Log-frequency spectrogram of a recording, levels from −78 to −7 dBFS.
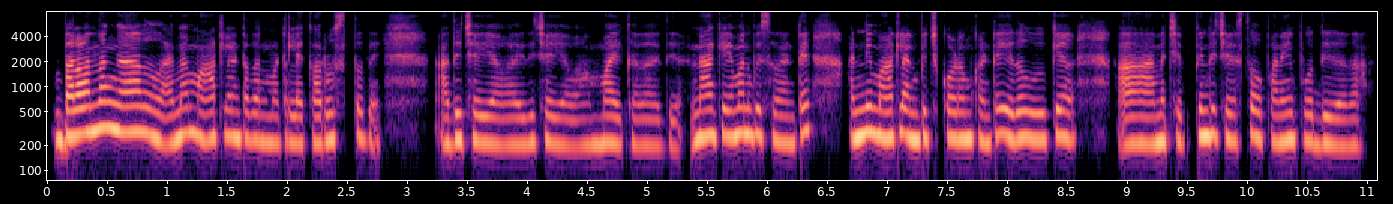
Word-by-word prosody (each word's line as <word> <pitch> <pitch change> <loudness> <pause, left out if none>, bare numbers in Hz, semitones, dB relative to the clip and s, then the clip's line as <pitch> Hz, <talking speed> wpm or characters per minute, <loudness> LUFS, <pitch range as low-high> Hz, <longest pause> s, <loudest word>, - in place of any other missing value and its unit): బలవంతం 285 +5 +6
గాదు. 290 -1 +4 0.2
ఆమె 250 +4 +2
మాటలంటదనమాట 240 -2 -2
లైక్ 220 +1 -4
అరుస్తది. 235 0 -4 0.6
అది 235 +3 +1
చెయ్యవా? 215 -2 -2
ఇది 220 - -3
చెయ్యవా? 210 -3 -4
అమ్మాయి 215 0 -1
కదా 205 0 -7
ఇది. 195 0 -11 0.2
నాకేమనిపిస్తదంటే 260 -2 +1 0.4
అన్ని 265 +3 +6
మాటలనిపిచ్చుకోవడం 250 -1 +2
కంటే 235 +3 -2
ఏదో 245 +1 +1
ఊకె 245 +2 -1 0.5
ఆహ్, 220 +1 +2
ఆమె 225 +1 +1
చెప్పింది 260 +3 +1
చేస్తే 230 +1 -4
ఒ - - -3
పనయిపోద్ది 225 -1 -1
గదా. 205 0 -6
235 Hz, 140 wpm, -24 LUFS, 220-260 Hz, 0.6 s, బలవంతం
